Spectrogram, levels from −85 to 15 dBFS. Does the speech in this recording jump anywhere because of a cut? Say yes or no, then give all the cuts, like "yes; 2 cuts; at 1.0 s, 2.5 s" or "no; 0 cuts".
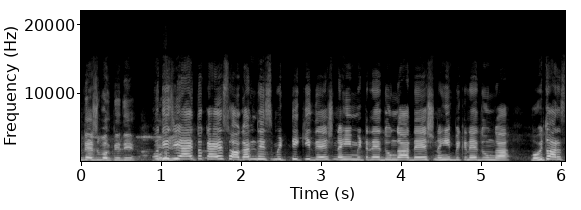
yes; 1 cut; at 1.0 s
